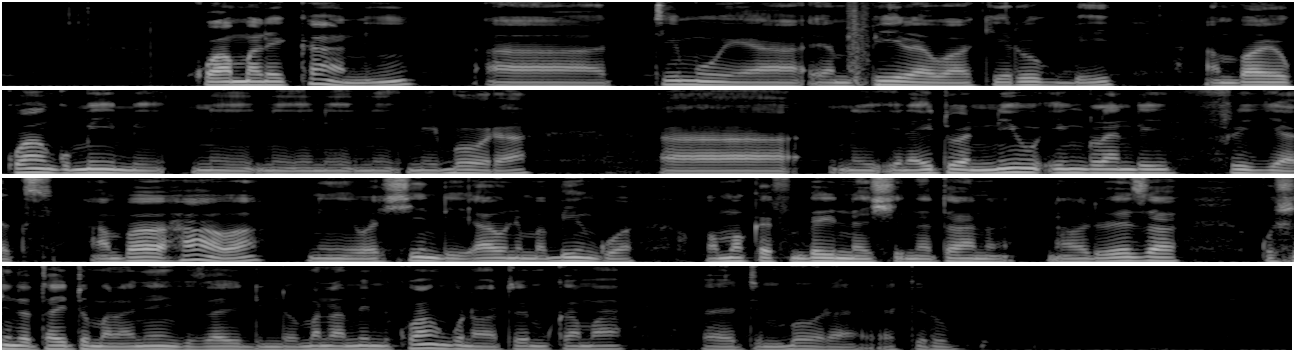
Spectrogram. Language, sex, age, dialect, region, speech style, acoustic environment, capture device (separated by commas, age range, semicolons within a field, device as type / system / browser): Swahili, female, 25-34, Tanzania - Dar es Salaam, Tanzania, focused; excited; relaxed, silence, mobile / macOS / Safari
